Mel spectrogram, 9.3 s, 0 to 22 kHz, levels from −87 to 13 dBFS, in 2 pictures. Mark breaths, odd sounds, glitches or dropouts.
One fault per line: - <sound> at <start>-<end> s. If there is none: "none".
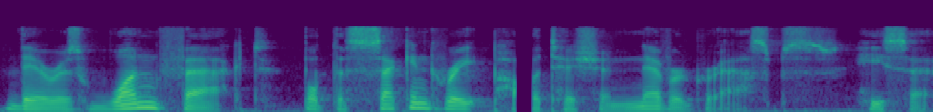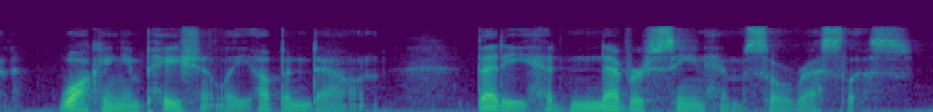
- dropout at 2.6-2.7 s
